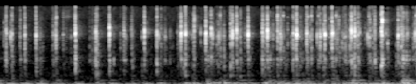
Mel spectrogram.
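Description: Fingertips of both hands type quickly on a full-size black plastic membrane keyboard resting on a wooden desk. Rapid, short, bright plastic key clicks overlap in a steady stream, with a low hum underneath.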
